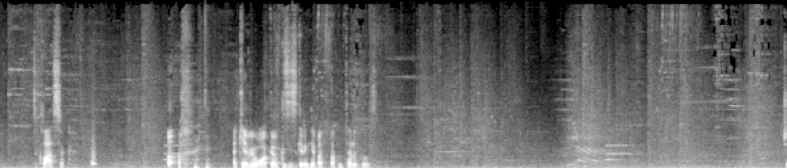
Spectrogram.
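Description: Weapons clash and strike.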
